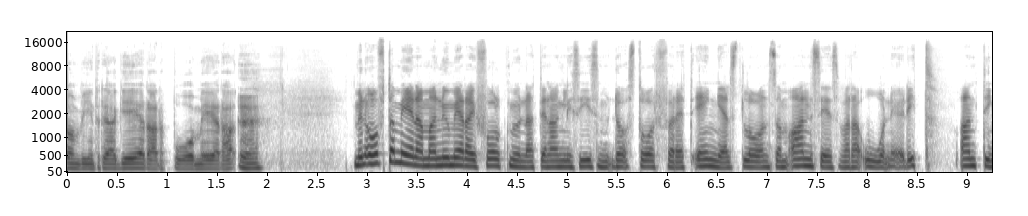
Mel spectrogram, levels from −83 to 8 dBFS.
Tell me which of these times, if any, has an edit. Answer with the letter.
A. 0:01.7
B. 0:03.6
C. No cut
A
